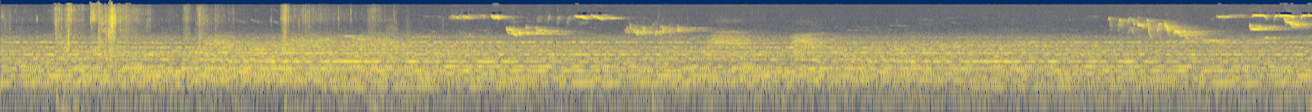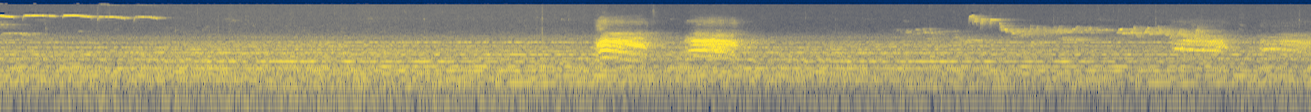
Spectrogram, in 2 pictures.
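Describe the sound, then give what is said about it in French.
Birds chirp and crows caw repeatedly over a steady outdoor ambience among rocks and trees, with a louder burst of caws around the middle and scattered high chirps throughout; no one speaks. “Royaume des pierres, des arbres, des oiseaux.”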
